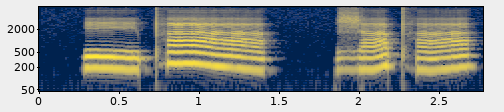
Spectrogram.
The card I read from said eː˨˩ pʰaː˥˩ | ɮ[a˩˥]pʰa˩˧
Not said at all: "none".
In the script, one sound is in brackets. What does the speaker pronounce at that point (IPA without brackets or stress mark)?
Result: a˩˥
